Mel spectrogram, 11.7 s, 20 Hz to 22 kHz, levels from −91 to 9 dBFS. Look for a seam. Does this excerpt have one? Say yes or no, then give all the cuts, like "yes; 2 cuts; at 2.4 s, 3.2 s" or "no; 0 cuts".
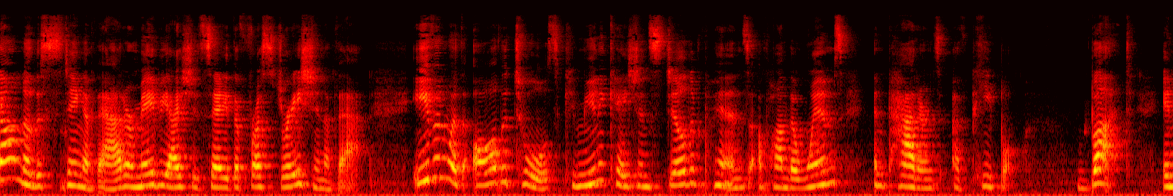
no; 0 cuts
